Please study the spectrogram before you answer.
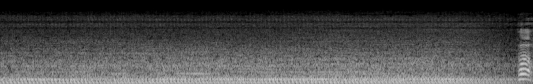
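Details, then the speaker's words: Yazoo-Kees zero-turn mower petrol engine started with choke and running on bad fuel: a steady, even drone at constant speed with no misses or knocks. It runs great despite the fuel. "this thing runs great and it's got terrible fuel in it"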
